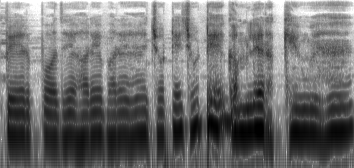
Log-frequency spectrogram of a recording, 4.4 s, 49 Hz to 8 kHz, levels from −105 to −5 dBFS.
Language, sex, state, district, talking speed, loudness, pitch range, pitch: Hindi, male, Chandigarh, Chandigarh, 135 wpm, -15 LUFS, 125-150 Hz, 135 Hz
